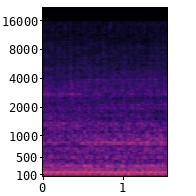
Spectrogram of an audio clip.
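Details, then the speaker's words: 1991 Jeep Cherokee Laredo after all spark plugs were replaced; a badly worn plug had caused a single-cylinder misfire. Smooth, even idle hum with no stumble. Normal idle. "well as you can hear the Jeep is running great now"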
